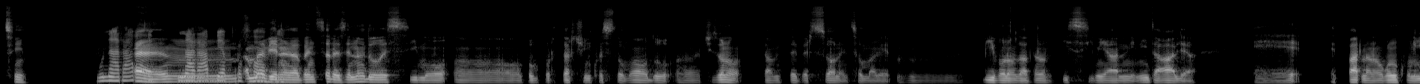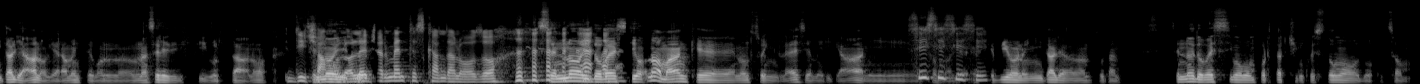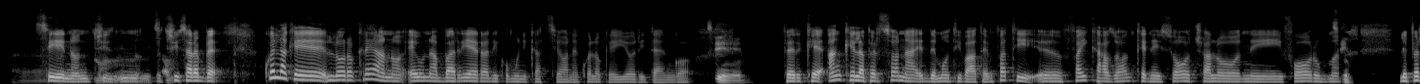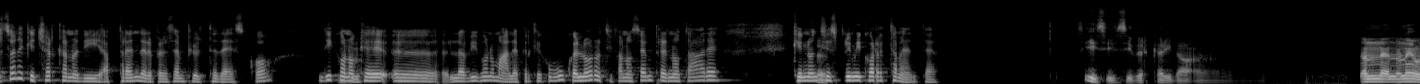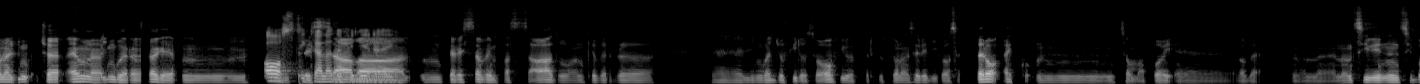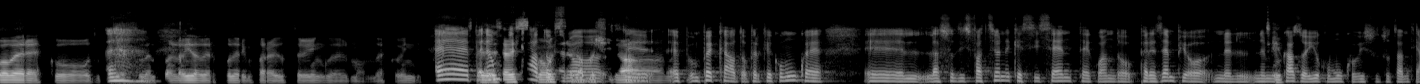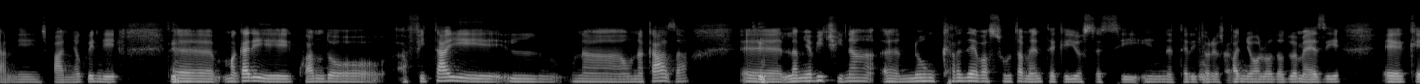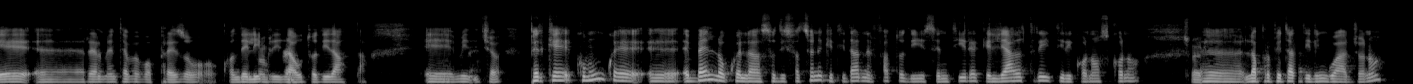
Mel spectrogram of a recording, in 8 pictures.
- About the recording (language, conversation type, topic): Italian, unstructured, Qual è una piccola vittoria che ti ha reso felice?
- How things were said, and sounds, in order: tapping; laugh; "insomma" said as "zomma"; other background noise; chuckle; "Quindi" said as "indi"; "proprietà" said as "propietà"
